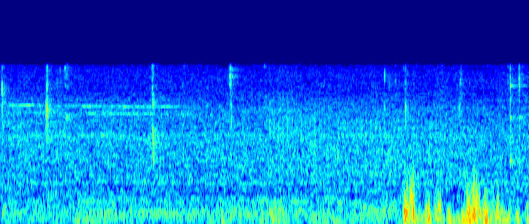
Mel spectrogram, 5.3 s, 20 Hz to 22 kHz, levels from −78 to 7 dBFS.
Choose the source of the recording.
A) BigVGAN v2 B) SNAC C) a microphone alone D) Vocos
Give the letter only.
C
